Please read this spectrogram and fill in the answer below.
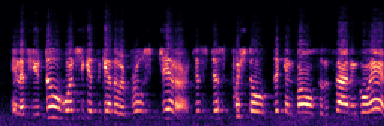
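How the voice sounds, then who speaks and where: A man with a New Orleans accent speaks at a fairly quick pace. His pitch is high, and background noise is noticeable. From US South, New Orleans. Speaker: stand-up comedian. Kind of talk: casual interview chat. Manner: fast talker.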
